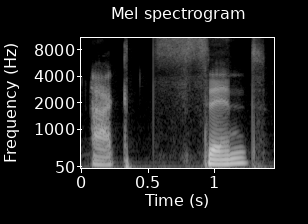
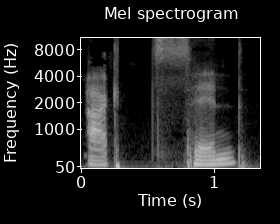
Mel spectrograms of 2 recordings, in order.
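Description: Both takes have the same delivery.

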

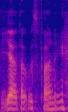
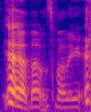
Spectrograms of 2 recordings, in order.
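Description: First: Understated retold reply. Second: Loud, amused mock quote; Tony impression. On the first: Host imitates Tony answering his friend, soft and offhand. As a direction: toss it off quietly. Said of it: "And then Tony just goes". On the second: Imitating Tony answering the friend's teasing, loud and hammed-up. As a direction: punch the reply out loudly for comic effect. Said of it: "and Tony goes".

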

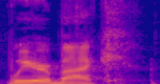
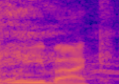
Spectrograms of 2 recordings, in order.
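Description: First: Said in the usual way. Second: We back with no "are", dropped copula; wrong form. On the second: Shown as a demonstration. Showing friends the slangy Instagram wording, mocking. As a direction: say We back clipped, no "we're". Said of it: "So it's not".

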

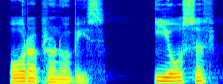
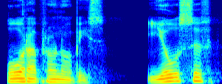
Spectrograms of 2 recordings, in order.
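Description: Both takes have the same delivery.

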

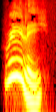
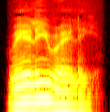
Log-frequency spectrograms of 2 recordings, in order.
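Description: First: Put-on high child's voice, wondering; questioning little girl. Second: Slow, steady Father Christmas voice; reassuring Santa. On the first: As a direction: ask it high, like an amazed small girl. Lucy asks Santa in wonder. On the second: Acted. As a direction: confirm it slowly as a kindly Santa. Santa confirms it to Lucy.

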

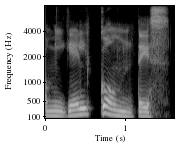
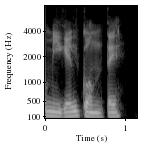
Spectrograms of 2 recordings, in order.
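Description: First: "Miguel Contés" stretched very slowly, stress on -TÉS; very drawn-out "Miguel Contés", correcting a mishearing; emphasis on accented E. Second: "Miguel Conté" without the final S; misheard surname. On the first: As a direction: insist on "Contés" with a long, stressed É. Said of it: "por eso hago énfasis en la". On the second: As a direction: drop the S, ending "Conté" on the vowel. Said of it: "ellos pensaban que yo estaba diciendo". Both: Retold or imitated.

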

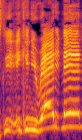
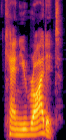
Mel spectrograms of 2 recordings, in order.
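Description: First: Hammed-up Brooklyn accent, much higher and pushed up on man; a badly faked Brooklyn drawl, pitched way up. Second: Said in the usual way. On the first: Imitating [name] asking about the amp, bad Brooklyn accent. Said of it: "I'm doing a really bad Brooklyn accent". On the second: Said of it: "what he was actually asking was".

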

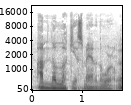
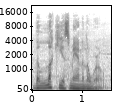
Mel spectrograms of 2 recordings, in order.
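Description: First: Low put-on character voice; father's commercial character. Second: Said in the usual way. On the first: Host voices father's line from their commercial, low character impression. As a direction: imitate dad's ad role, pitched down. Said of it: "And our father played".

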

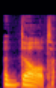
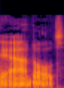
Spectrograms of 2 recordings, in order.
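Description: First: "Adult" as uh-DULT; second-syllable stress. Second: "adult" as AD-ult, softly; first-syllable stress. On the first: Guest answering the quiz, "Adult" as uh-DULT. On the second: Guest quoting a disliked version, "adult" as AD-ult. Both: Shown as a demonstration. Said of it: "I hate when people say adult".

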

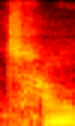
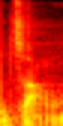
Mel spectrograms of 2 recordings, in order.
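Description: First: 长 as "cháng", rising tone; first reading of 长. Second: 长 as "zhǎng", low dipping tone; second reading of 长. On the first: Teacher showing Chinese heteronyms, 长 read cháng. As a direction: say 长 with a ch sound, cháng. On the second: Teacher showing Chinese heteronyms, 长 read zhǎng. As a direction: say 长 with a zh sound, zhǎng. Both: Shown as a demonstration. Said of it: "中文也很多".

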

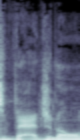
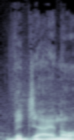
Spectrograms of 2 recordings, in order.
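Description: First: "vaginal" as VAJ-uh-nul, stress up front; first-syllable stress on "vaginal", VAJ-in-ul; corrected pronunciation. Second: "vaginal" as vuh-JY-nul, stress on the middle; middle-syllable stress on "vaginal", vuh-JINE-ul; mispronunciation. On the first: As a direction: say "vaginal" with a short a, like "badge". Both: Shown as a demonstration. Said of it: "not vaginal".

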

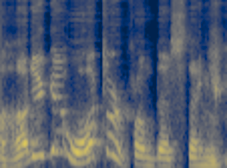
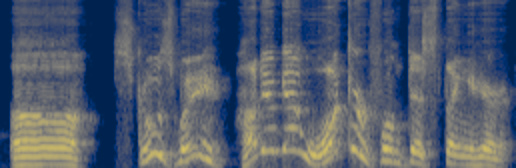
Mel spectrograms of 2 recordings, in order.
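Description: First: Replayed Ed line. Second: High, loud goofy cartoon voice; the dim, cheerful Ed asking about water. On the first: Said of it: "I'd hear this". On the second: Actor at audition asks engineer in goofy high Ed voice. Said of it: "as Ed, I literally just went".

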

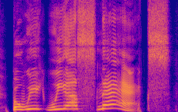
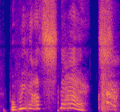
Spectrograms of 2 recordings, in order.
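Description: First: Casey Affleck impression. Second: High squeaky whine, held back in volume; Casey Affleck impression. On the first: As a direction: squeal it like a kid defending the snacks. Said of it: "he just goes". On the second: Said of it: "running bit with us".

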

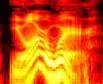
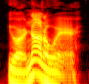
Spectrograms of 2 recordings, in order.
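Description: First: Slow, raised stress on "are"; emphatic assertion. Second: Low-pitched, with stress on "not"; dismissive correction. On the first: Professor lecturing his visitor, stressing "are" emphatically. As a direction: lean hard and long on "are". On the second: Professor belittling his visitor's knowledge, stressing "not" dismissively. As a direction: sink lower and weight "not". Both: Acted.

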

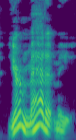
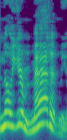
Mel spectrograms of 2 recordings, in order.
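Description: First: Put-on slow, hurt little-kid voice; imitating his son. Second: Put-on much higher, insistent child voice; a little boy digging in his heels, high and firm; adamant son. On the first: Small son tells his dad he's mad, slow childlike voice. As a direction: mimic a small boy, slowed down and a bit louder. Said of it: "He said". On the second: Son insists to dad that he's mad, high adamant kid voice. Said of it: "Like, he was adamant".

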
